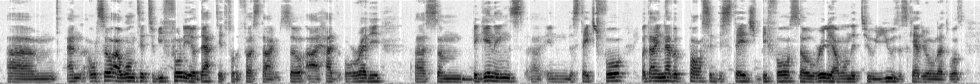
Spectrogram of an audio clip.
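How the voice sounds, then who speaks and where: With a French accent, a man speaks at a medium pitch with fairly even intonation. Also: fairly slow pace. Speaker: polyphasic sleeper. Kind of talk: interview. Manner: halting, many fillers.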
